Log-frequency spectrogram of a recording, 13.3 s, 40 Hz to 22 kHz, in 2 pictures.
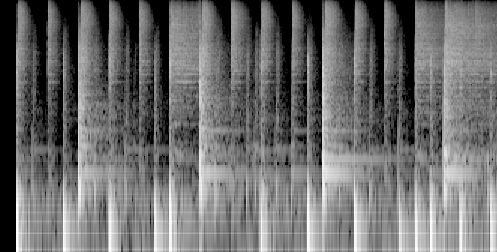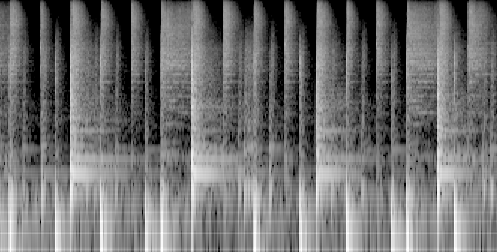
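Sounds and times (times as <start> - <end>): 
flat drums: 0.1 - 13.2.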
